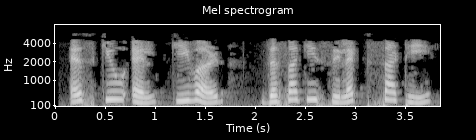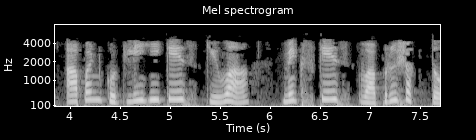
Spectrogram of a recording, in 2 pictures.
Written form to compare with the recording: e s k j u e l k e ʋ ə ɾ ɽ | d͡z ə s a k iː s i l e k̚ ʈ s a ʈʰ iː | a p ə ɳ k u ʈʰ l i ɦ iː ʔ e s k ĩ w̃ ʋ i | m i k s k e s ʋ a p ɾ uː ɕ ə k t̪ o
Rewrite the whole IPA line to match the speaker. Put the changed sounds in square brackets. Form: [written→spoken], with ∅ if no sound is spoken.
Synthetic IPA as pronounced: e s k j u e l k [e→i] ʋ ə ɾ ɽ | d͡z ə s a k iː s i l e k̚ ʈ s a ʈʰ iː | a p ə ɳ k u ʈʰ l i ɦ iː [ʔ→k] e s k ĩ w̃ ʋ [i→a] | m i k s k e s ʋ a p ɾ uː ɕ ə k t̪ o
